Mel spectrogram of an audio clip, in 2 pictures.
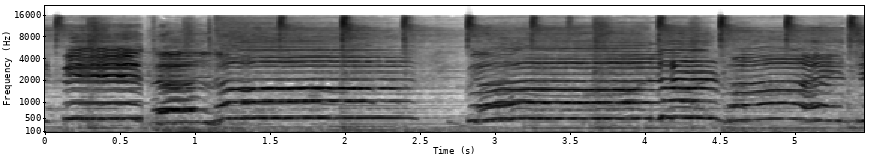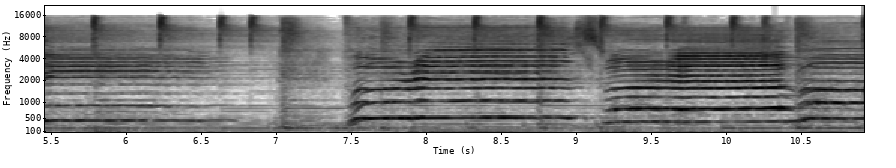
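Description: Female voices singing a Christian worship song together, holding long notes, over electric bass and acoustic guitar with a light steady beat.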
